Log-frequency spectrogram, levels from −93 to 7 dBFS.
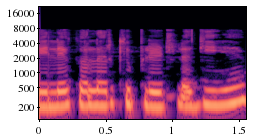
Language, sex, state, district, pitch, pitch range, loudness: Hindi, female, Maharashtra, Nagpur, 220 Hz, 210-230 Hz, -18 LUFS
